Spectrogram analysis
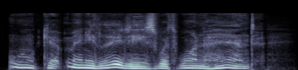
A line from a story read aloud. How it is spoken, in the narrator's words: says through gritted teeth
